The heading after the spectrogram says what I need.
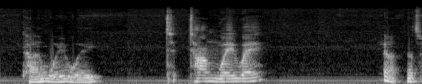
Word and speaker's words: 谭维维: Tang Wei Wei.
